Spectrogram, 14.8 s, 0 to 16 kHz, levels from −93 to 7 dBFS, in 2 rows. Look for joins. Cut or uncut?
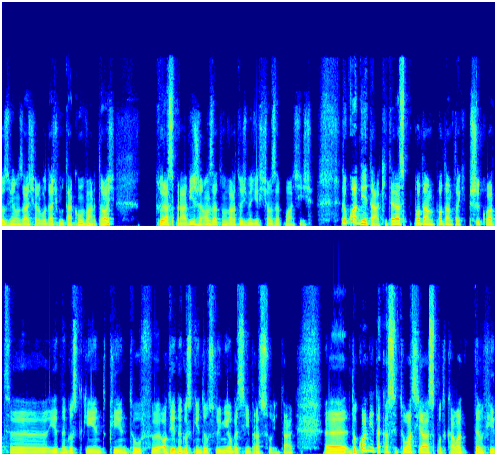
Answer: cut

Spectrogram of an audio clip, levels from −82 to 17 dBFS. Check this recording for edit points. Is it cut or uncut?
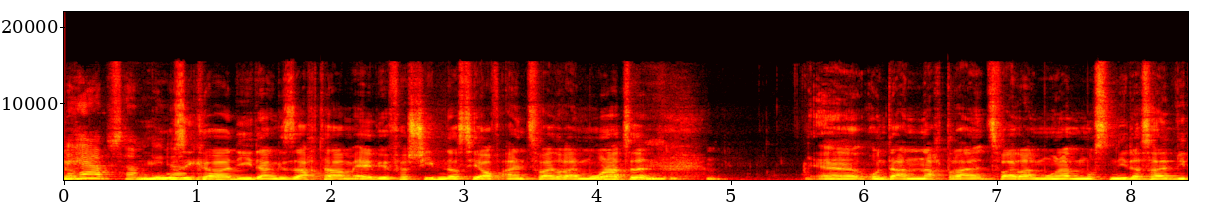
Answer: cut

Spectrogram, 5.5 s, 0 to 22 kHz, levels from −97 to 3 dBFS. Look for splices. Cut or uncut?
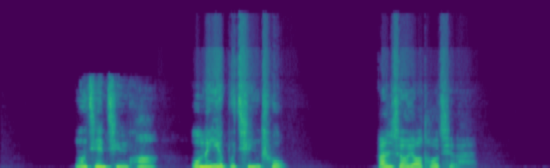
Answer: cut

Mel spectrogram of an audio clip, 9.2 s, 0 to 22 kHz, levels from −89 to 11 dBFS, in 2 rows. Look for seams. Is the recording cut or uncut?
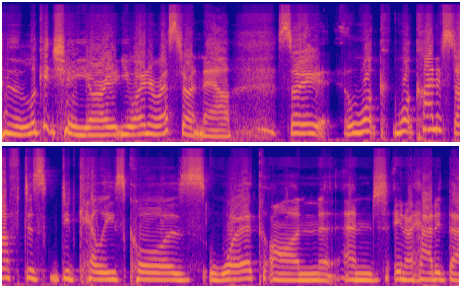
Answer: uncut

